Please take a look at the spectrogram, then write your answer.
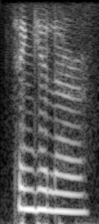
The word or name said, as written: cingular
